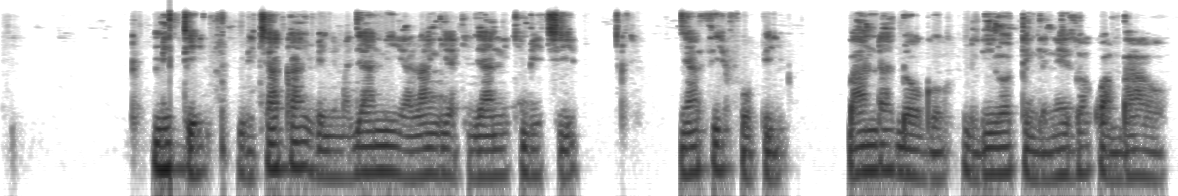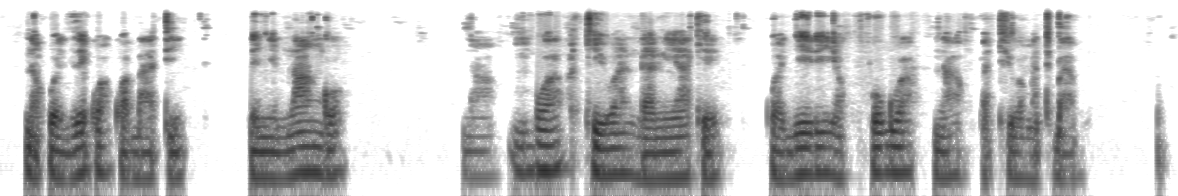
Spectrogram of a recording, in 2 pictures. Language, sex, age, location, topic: Swahili, male, 25-35, Dar es Salaam, agriculture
